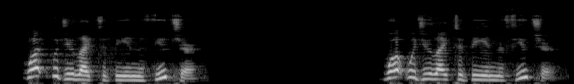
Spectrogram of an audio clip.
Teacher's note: My voice went down, so this question has a falling intonation.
